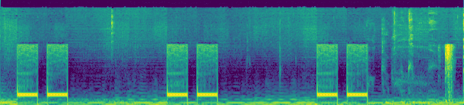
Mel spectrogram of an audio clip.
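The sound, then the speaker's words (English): A telephone ringback tone from a call placed on a laptop sounds in three evenly spaced double bursts, each pair of short electronic rings followed by a pause, loud and clear over a steady low hum. “Oh, it's ringing.”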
